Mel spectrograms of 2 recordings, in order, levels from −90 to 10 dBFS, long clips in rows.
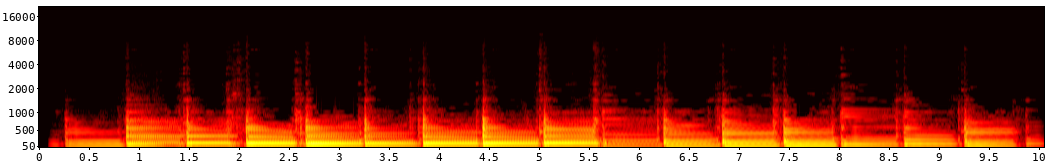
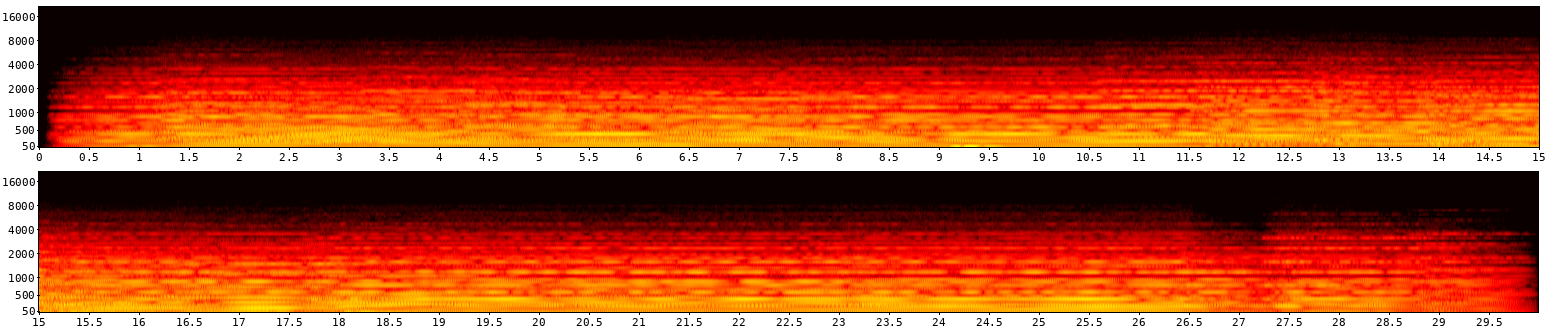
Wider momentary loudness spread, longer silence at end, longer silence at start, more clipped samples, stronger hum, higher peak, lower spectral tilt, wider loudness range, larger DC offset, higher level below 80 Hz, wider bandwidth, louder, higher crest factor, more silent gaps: first, 13 LU vs 6 LU; second, 0 s vs 0.2 s; about the same, 0.25 s vs 0.2 s; neither; second, none vs 50 Hz at -40 dBFS; about the same, -6 dBFS vs -8 dBFS; first, -14 dB/octave vs -9.5 dB/octave; first, 5 LU vs 2 LU; neither; about the same, -38 dBFS vs -36 dBFS; second, 1.5 kHz vs 6.8 kHz; about the same, -23 LUFS vs -24 LUFS; about the same, 18 dB vs 14 dB; neither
